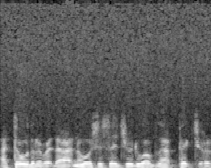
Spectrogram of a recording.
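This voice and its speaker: With a Scottish accent, a man talks at a fairly high pitch and with fairly even intonation. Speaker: marathon figure and physiotherapist. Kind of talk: radio interview.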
